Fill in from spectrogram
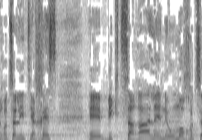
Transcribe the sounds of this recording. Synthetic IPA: iʁo̞t͡saleit̪jaχes | ebikt͡saʁaleneumo̞χo̞t͡se

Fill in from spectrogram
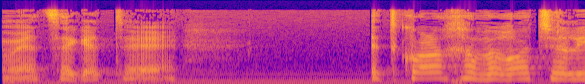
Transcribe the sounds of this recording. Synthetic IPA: mejat͡seɡet̪ | et̪kʰo̞laχaveʁo̞tʃeli

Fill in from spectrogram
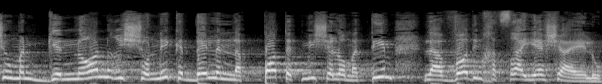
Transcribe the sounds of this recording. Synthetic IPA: eumanɡeno̞nʁiʃo̞nike̞d̪ejle̞napo̞tet̪miʃelo̞mat̪im | leavo̞dimχat͡sʁajeʃae̞lu

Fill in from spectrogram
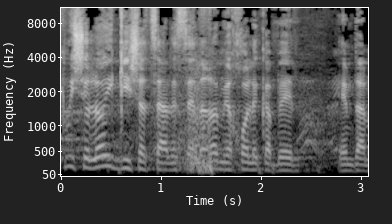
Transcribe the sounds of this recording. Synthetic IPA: kmiʃelo̞iɡiʃat͡salesedeʁemjaχo̞lːekabe̞l | emd̪an

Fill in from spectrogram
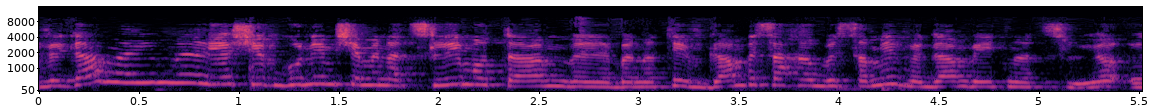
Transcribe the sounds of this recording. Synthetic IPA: veɡamaimjɛʃiʁɡunimʃeme̞nat͡slimo̞tambenativɡambesaχaʁbesamimveɡambeitnat͡slujo

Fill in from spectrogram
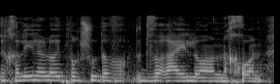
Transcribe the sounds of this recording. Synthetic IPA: eχalilalo̞it̪̚paʁʃuddvaʁailo̞naχo̞n

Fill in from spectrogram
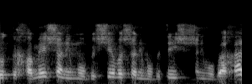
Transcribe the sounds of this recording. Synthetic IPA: ot̪̚beχameʃanimobeʃevaʃanimobet̪e̞jʃaʃanimobeaχa

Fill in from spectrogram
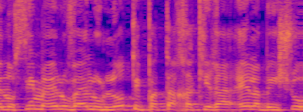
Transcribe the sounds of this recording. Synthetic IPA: enosimhae̞luveelulo̞t̪ipat̪aχakiʁaʔe̞labeiʃu

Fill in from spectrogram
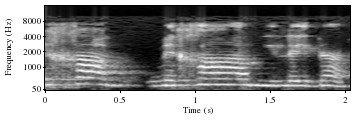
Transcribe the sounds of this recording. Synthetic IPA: χa | meχamilejd̪a

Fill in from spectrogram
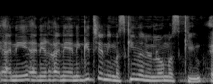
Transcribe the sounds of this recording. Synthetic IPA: anianianianiaɡid̪ʃeanimaskimveanilo̞maskim

